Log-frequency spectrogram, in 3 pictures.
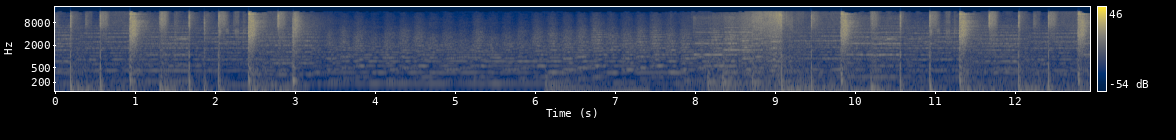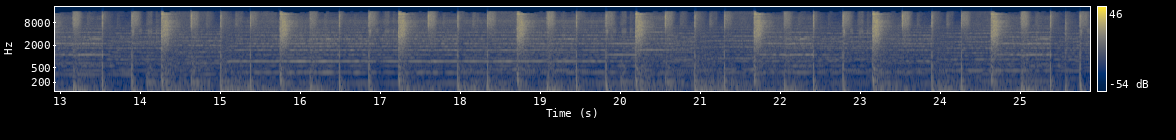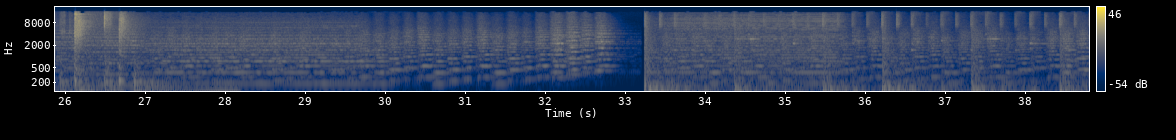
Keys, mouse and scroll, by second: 3.3 ctrl+t, 4.9 alt+shift+click.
